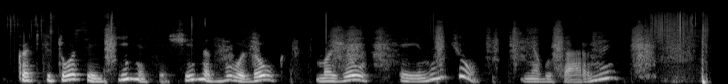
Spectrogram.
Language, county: Lithuanian, Kaunas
